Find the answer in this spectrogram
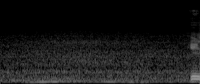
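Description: Low steady hum with faint background hiss; a man starts speaking at the very end.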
